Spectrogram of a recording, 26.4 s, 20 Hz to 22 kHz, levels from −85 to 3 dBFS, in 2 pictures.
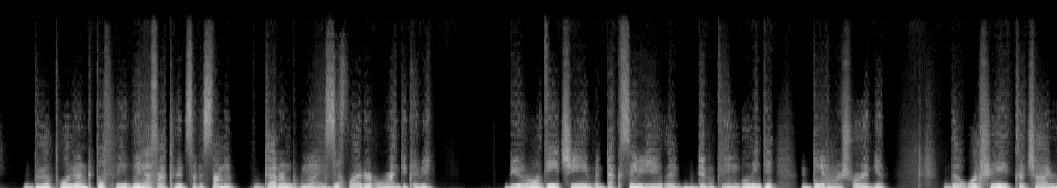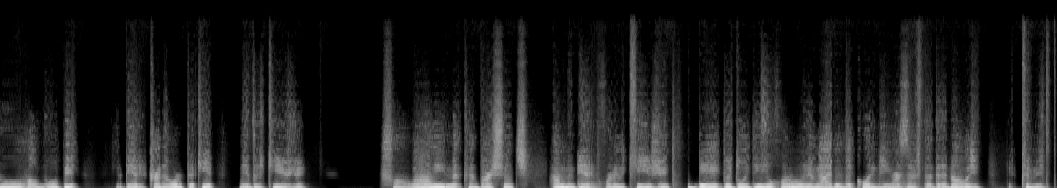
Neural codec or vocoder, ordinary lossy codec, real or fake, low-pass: codec, 44.1 kHz, 0.9 kbps, DAC; none; fake; 19.8 kHz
